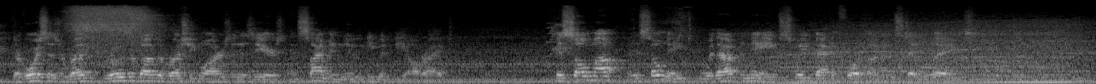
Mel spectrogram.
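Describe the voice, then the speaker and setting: A man reading his own prose aloud as an author at a live reading, in deliberate short phrases. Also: medium pitch. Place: indoor bookshop reading event. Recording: roomy, distant mic, faint noise and hum.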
